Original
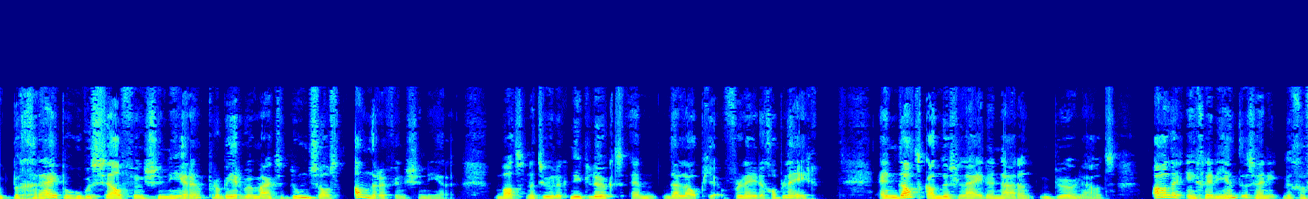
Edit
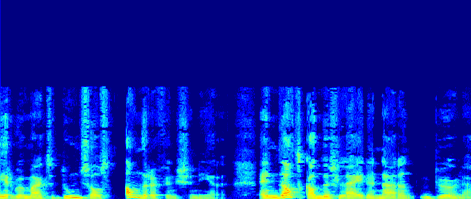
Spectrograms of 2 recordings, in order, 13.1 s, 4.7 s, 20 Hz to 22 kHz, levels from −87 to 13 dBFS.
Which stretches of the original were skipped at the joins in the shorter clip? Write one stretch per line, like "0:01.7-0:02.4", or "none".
0:04.8-0:08.7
